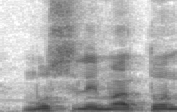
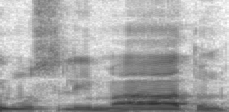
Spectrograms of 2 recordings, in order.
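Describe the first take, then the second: First: مسلماتن as "muslimatun", short "ma"; unstretched مسلماتن, firm final "tun"; singular word form. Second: مسلماتن with a long "maa" before "tun"; teacher's slow مسلماتن, held aa, falling end; long plural ending. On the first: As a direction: keep the vowel before "tun" short in مسلماتن. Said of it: "ایک مسلمان عورت". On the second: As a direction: slowly stretch "muslimaaatun" in مسلماتن. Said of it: "اور اس کی جمع کیا ہوگی؟". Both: Shown as a demonstration.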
